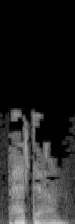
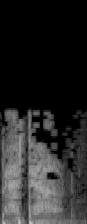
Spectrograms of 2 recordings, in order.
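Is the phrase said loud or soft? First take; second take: loud; soft. First: It is said somewhat louder than before. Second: It is said very softly and quietly. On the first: "a little bit louder" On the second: "says in his softest voice"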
